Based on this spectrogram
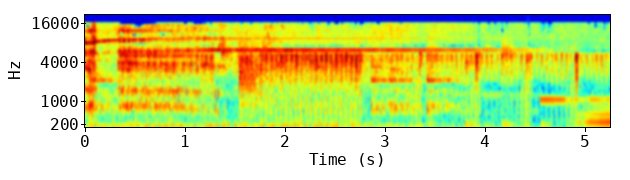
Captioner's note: electrical sounds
